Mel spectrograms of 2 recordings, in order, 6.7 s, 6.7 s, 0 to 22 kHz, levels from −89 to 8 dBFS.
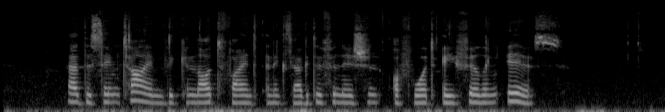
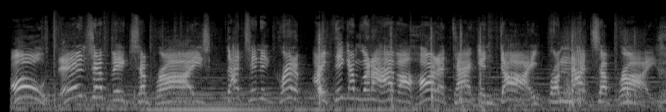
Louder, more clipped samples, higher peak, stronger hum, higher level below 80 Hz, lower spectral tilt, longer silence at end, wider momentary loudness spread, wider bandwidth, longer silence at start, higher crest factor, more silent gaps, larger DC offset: second, -37 LUFS vs -27 LUFS; neither; second, -20 dBFS vs -8 dBFS; neither; second, -56 dBFS vs -48 dBFS; about the same, -2 dB/octave vs -2 dB/octave; first, 0.45 s vs 0 s; first, 8 LU vs 5 LU; about the same, 16 kHz vs 15 kHz; about the same, 0.05 s vs 0.1 s; about the same, 20 dB vs 20 dB; neither; neither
